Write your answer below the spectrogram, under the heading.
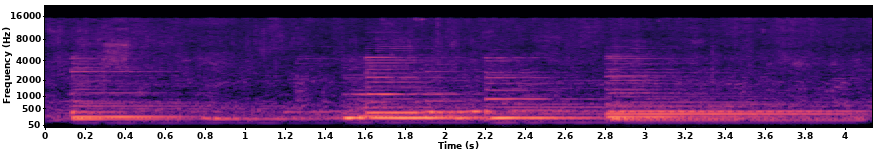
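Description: Music: acoustic guitar strumming chords, a new chord struck about every second and left to ring, starting suddenly at full level.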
